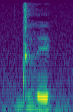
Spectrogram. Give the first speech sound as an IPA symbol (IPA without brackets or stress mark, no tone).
d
